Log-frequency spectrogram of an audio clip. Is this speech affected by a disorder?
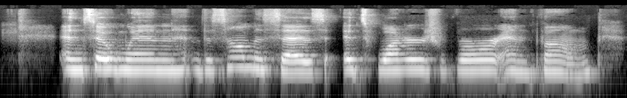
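Yes: ALS; repeated falls on walks from about two years ago.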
